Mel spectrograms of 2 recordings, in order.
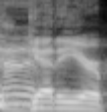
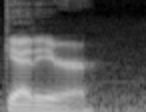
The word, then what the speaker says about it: Gettier: Just to be clear, I was ripping off of some guy named Gettier. – A rabbit hole. – Whose real name is Gettier, but he pronounces it Gettier because he's an American idiot.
